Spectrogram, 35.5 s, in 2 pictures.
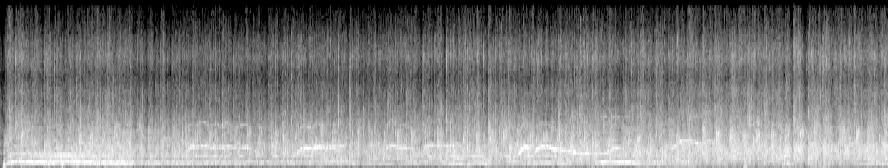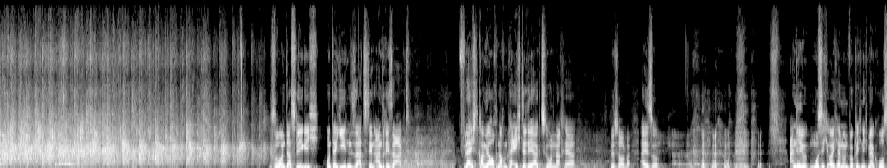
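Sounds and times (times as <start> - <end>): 
speech: 0.0 - 0.5, 23.2 - 26.0, 27.0 - 35.5
audience whooping and raised voices: 0.0 - 19.6
live audience applause on cue: 0.0 - 23.2
laughter: 11.2 - 16.9, 25.4 - 27.0, 28.0 - 33.2.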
